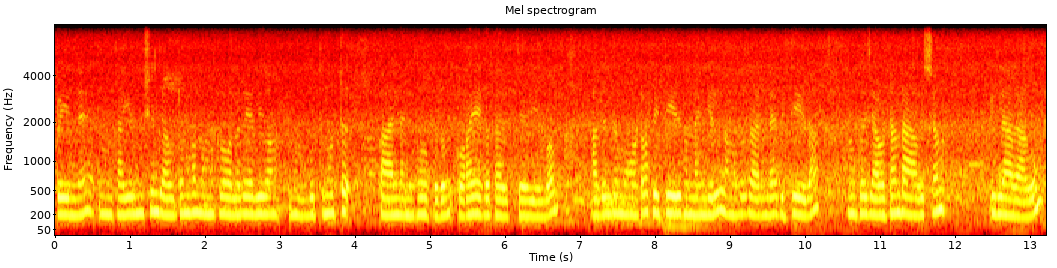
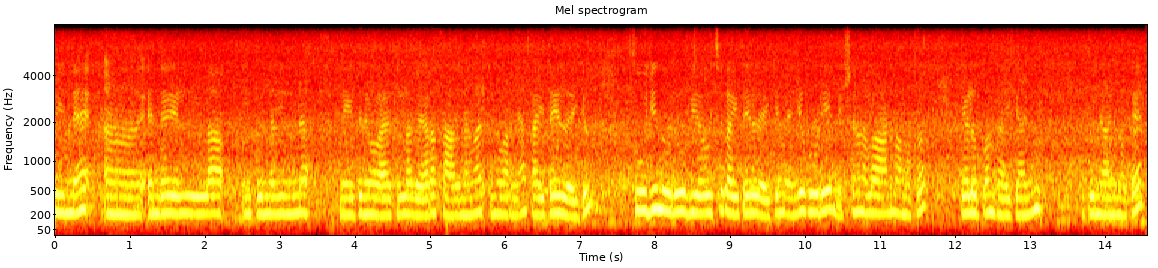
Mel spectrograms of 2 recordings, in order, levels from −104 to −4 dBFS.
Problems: constant background noise, low volume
